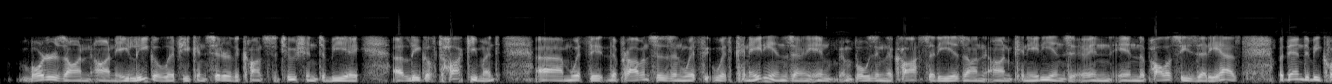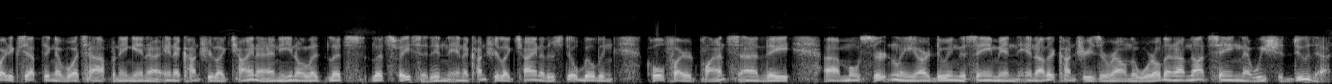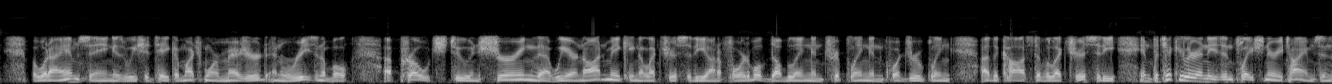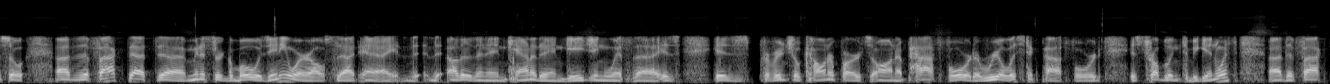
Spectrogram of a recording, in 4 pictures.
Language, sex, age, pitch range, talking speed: English, male, 40-59, 85-100 Hz, 205 wpm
